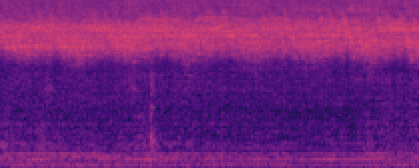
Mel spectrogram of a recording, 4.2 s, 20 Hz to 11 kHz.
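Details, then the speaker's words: 1999 Chevrolet Tahoe in shop during pitman arm replacement, nearby running vehicle: loud, steady, high-pitched squeal without letup; suspected slipping drive belt needing tightening or replacement, not confirmed. "Sounds like somebody out there needs a new belt. Need to tighten."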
